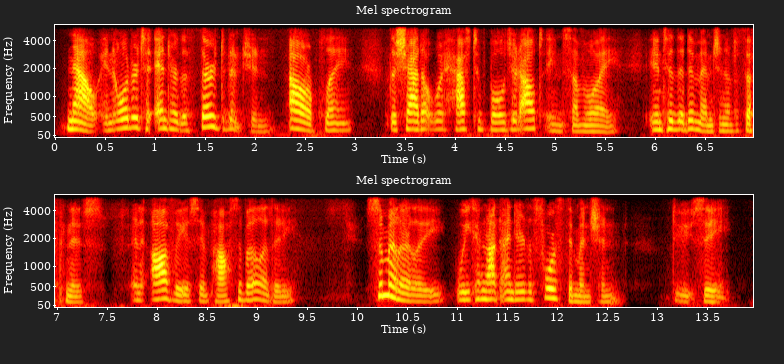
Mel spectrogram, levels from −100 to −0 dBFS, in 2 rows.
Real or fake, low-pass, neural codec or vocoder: fake; 5.4 kHz; codec, 16 kHz in and 24 kHz out, 0.4 kbps, LongCat-Audio-Codec, fine tuned four codebook decoder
